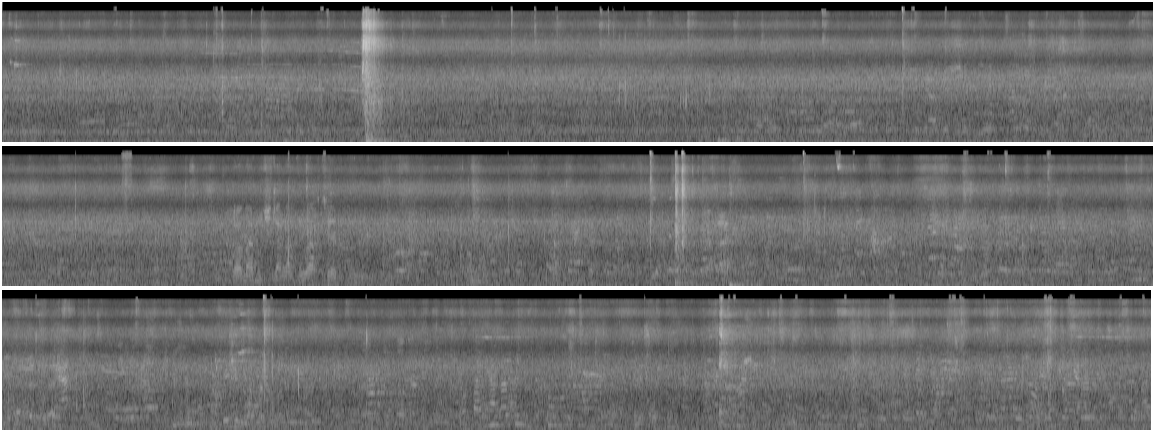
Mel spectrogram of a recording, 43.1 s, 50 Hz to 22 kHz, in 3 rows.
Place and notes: Entering the main drinking room, walking around + static ambience for a while.
Recorded with DPA 4560 on Sound Devices MixPre6 II.
powiat nowosądecki, województwo małopolskie, Polska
